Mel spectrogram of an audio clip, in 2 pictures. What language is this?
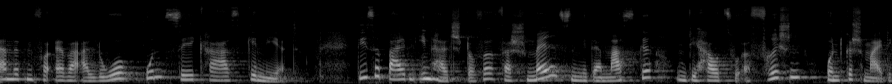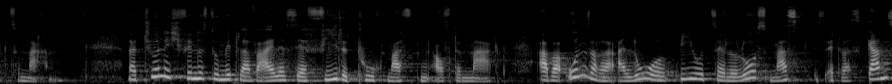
German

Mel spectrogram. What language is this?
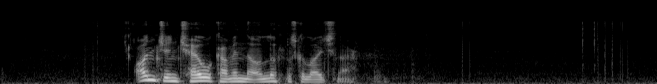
Faroese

